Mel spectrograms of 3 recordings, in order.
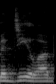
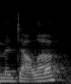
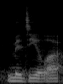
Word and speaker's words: Medela: I'm pronouncing the brand Medela because that's how I heard it pronounced by one of its company representatives in a video online. A lot of people pronounce it Medela, but since I got that pronunciation from the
